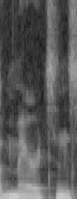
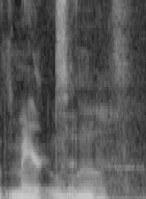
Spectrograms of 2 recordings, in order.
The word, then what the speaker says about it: Märzen: Most of the Oktoberfest that you'll find like will be a Märzen style here. – Yeah, it's spelled Marzen, but with there's an umlaut above the A, so it flattens it to Märzen.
